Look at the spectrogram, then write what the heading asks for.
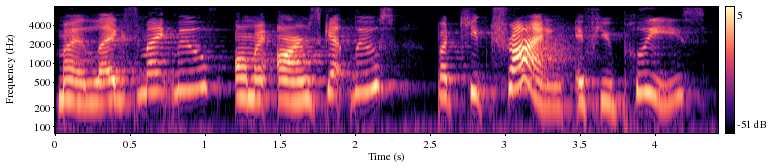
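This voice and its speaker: With a bright, forward and strikingly high voice, this woman, who writes children's poetry, reads her poems expressively at a measured pace. The delivery is playful and sing-song, with clear emphasis on key words in a storybook read-aloud manner.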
